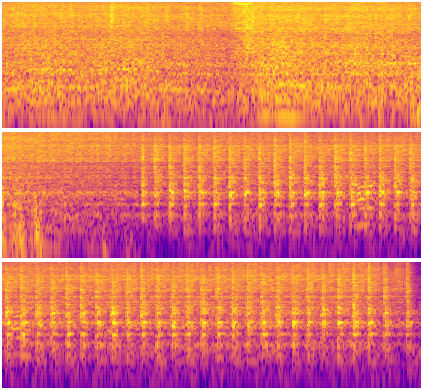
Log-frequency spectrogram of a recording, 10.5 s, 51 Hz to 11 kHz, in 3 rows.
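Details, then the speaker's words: $400 truck after engine swap, with a cracked battery terminal: engine cranks at a steady four beats a second without catching, starter whirring and labored; starter found bad, replaced with new terminals. "Where's the starter stuff? The starter's bad."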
